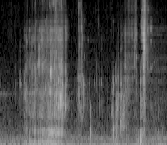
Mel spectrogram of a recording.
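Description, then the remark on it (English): Quiet slurping as the first sips are taken of a pale yellow drink topped with a lemon slice, with soft wet mouth noises and a short sharp click near the end. No one speaks. “So here we go. First sips.”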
